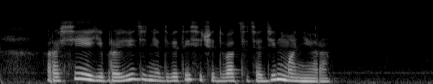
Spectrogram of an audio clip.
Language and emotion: Russian, neutral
